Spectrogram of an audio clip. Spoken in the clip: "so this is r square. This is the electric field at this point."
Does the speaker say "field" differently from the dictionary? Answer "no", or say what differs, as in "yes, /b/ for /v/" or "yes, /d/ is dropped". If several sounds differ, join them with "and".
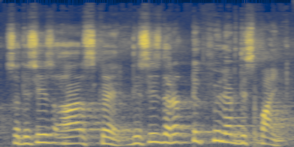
yes, /d/ is dropped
